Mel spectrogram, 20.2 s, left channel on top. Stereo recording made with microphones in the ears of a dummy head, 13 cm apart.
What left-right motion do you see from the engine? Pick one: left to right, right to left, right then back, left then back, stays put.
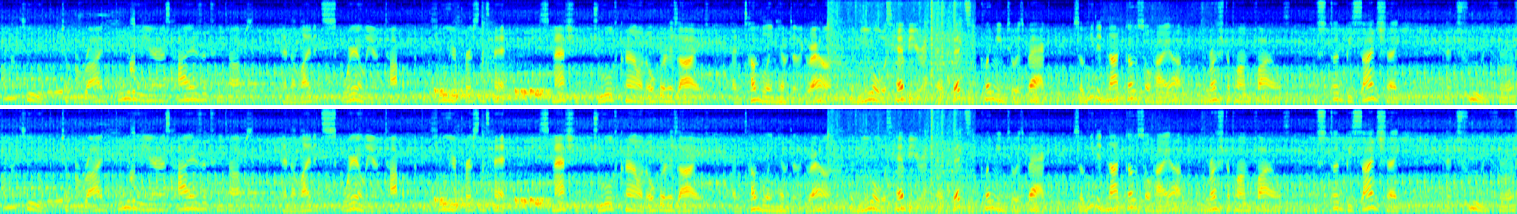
stays put.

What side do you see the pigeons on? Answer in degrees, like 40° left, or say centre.
20° left.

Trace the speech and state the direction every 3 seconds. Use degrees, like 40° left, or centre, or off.
20° right, 20° right, 20° right, 40° left, 20° left, 10° right, 20° right.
